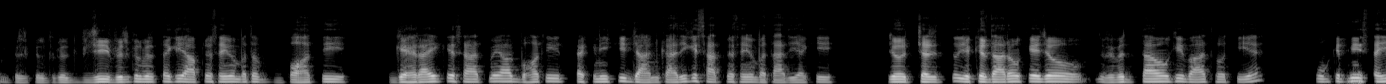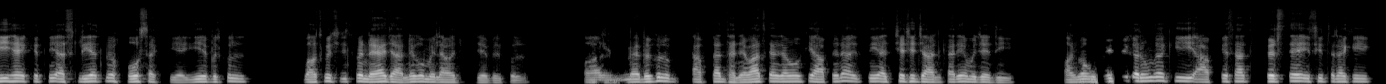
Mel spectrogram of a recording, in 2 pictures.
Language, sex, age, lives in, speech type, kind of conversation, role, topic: Hindi, male, 30-34, India, conversation, podcast, host, Kahaniyon mein pratinidhitva tumhare hisaab se kyun zaroori hota hai?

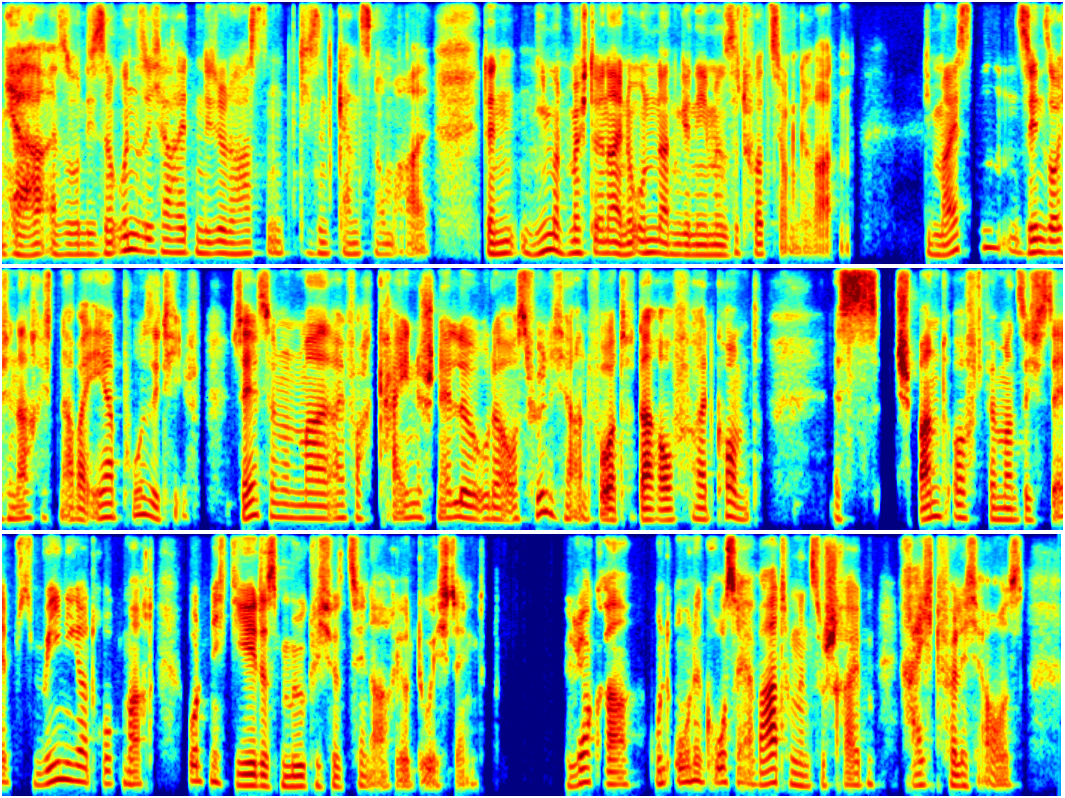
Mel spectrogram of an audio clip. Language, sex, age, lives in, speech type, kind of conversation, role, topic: German, male, 20-24, Germany, read, expert-assistant, expert, Wie findet man in einer Großstadt wie Berlin Anschluss?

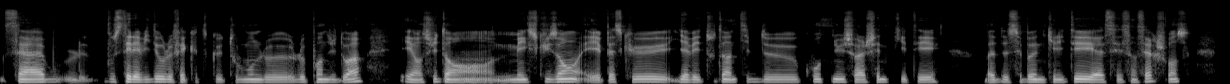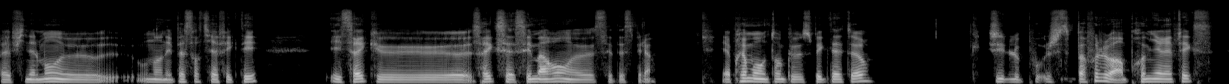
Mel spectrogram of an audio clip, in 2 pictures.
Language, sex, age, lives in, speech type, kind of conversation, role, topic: French, male, 30-34, France, conversation, podcast, guest, Comment l’algorithme change-t-il notre façon de créer du contenu ?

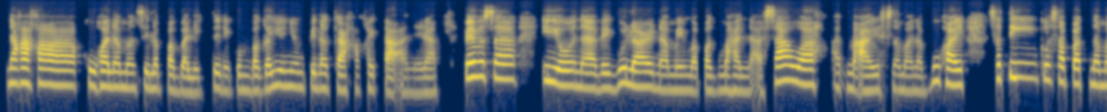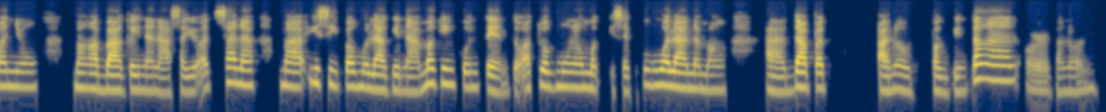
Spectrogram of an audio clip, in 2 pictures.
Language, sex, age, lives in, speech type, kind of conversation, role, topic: Filipino, female, 25-29, Philippines, conversation, advice, advisor, Paano ko mapapatatag ang aking kumpiyansa sa sarili at emosyonal na katatagan sa aking relasyon?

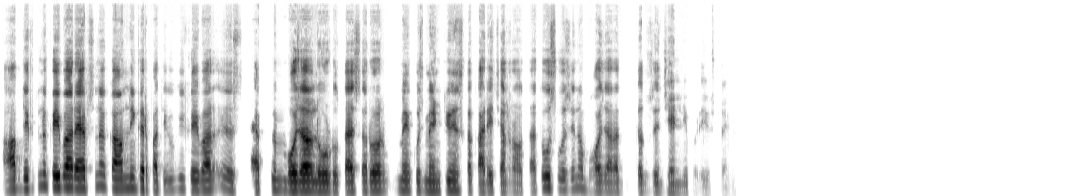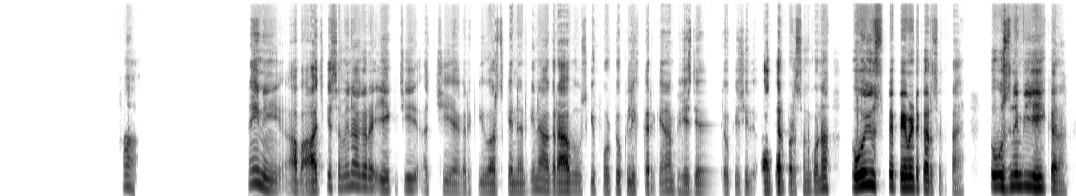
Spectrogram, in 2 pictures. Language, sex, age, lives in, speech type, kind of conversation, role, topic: Hindi, male, 45-49, India, conversation, podcast, guest, आपके मुताबिक डिजिटल भुगतान के फायदे और परेशानियाँ क्या हैं?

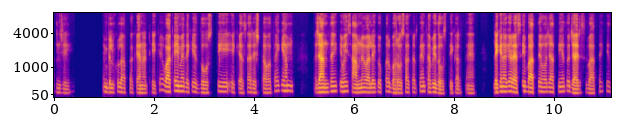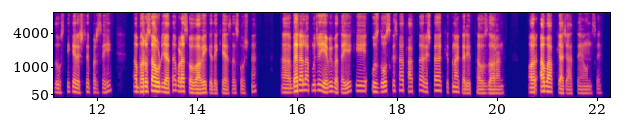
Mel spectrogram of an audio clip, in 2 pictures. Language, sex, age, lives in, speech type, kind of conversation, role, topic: Hindi, male, 35-39, India, conversation, advice, advisor, जब मेरा दोस्त मेरी निजी बात किसी और को बता दे और मेरा भरोसा टूट जाए, तो मैं क्या करूँ?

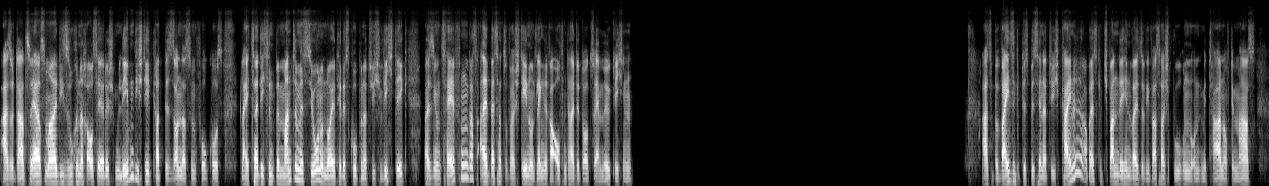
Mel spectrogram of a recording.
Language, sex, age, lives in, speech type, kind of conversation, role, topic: German, male, 20-24, Portugal, read, expert-assistant, expert, Wenn du entscheiden könntest, worauf sich die Weltraumforschung als Nächstes konzentrieren sollte – was wäre dir am wichtigsten und warum?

